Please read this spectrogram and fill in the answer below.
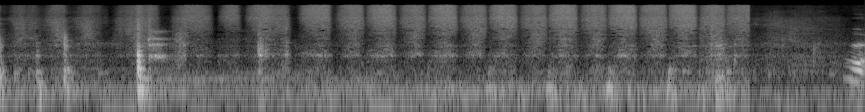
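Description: Cloth rubbing on a wooden cupboard panel in quick, even back-and-forth wiping strokes, about three a second, stopping shortly before the end. A single knock comes about a second and a half in.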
